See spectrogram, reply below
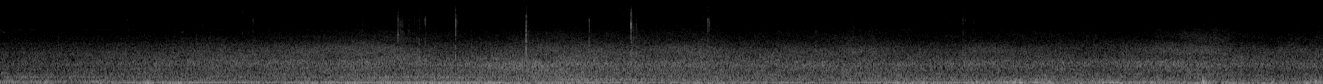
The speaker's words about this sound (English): It's a little windy out here today.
